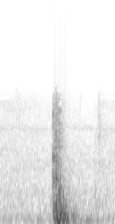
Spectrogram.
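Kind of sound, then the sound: vehicle, car door being shut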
